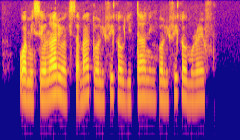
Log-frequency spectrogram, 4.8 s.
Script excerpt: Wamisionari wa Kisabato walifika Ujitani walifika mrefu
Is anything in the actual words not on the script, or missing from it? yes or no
no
